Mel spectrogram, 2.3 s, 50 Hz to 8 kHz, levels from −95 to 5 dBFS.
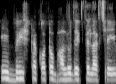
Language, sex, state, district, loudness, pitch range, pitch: Bengali, male, West Bengal, Kolkata, -15 LUFS, 160-185 Hz, 170 Hz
